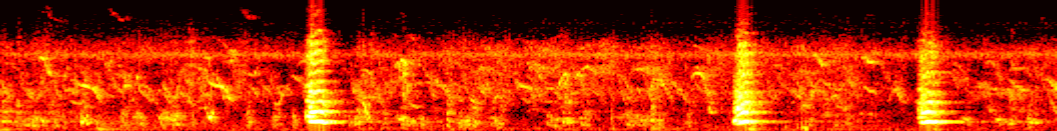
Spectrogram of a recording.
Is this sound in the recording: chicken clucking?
yes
